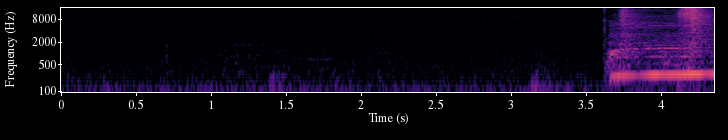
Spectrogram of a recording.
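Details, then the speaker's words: Honda Element windshield washer pump commanded on through a Thinkscan 689BT scan tool actuator test: quiet, then a steady mid-pitched motor whir comes in and holds even as it sprays fluid; pump working normally. "washer pump I'm going to make a mess"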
